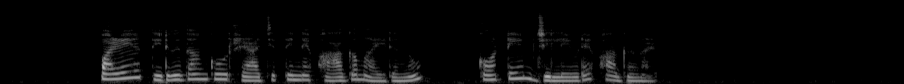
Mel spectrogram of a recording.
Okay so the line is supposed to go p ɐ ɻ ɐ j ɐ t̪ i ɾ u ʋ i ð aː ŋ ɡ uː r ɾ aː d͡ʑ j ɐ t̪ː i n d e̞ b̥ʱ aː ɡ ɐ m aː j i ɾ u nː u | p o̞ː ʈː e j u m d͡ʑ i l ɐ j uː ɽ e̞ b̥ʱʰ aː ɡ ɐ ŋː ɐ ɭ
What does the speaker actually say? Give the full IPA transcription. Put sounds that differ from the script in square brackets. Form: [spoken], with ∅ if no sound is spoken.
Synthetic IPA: p ɐ ɻ ɐ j ɐ t̪ i ɾ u ʋ i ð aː ŋ ɡ uː r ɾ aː d͡ʑ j ɐ t̪ː i n d e̞ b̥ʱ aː ɡ ɐ m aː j i ɾ u nː u | [k] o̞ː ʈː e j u m d͡ʑ i [lː] ɐ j [u] ɽ e̞ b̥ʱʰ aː ɡ ɐ ŋː ɐ ɭ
